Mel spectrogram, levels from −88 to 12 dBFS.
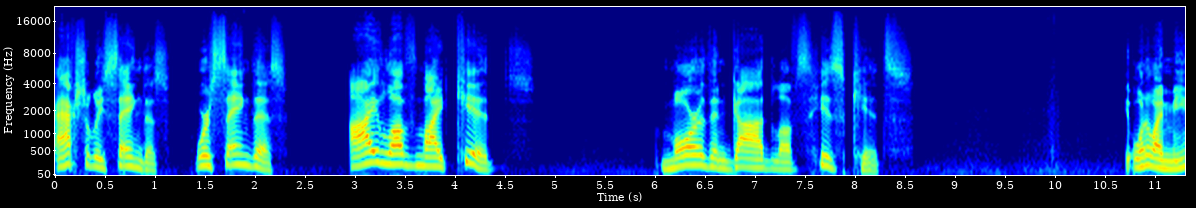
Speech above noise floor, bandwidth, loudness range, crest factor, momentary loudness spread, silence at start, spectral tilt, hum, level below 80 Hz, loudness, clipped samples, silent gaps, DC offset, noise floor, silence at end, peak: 58 dB; 18 kHz; 12 LU; 22 dB; 18 LU; 0 s; -5 dB/octave; none; -72 dBFS; -23 LUFS; under 0.1%; none; under 0.1%; -81 dBFS; 0 s; -4 dBFS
